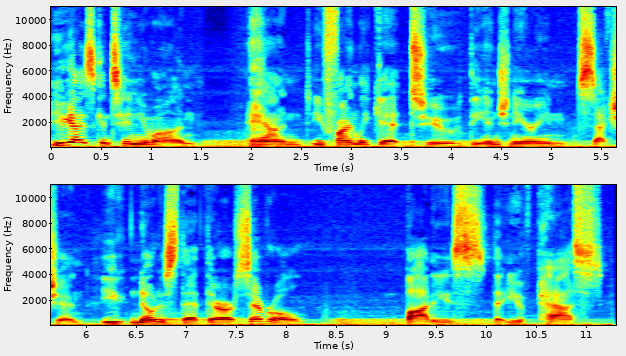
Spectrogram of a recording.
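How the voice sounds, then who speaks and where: A man's voice: mid-range voice, takes it slowly. A man hosting and narrating a tabletop role-playing game in casual, improvised talk. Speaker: game master and host. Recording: clear background noise.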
